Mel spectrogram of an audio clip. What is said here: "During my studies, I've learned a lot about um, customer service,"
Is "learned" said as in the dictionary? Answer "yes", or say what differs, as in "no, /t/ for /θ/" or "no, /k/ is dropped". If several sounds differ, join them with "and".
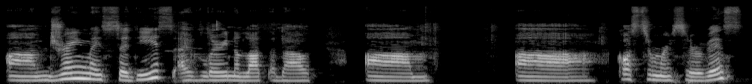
yes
